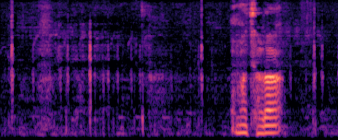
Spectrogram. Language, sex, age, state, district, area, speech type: Santali, male, 30-45, West Bengal, Jhargram, rural, spontaneous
